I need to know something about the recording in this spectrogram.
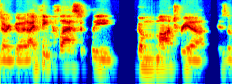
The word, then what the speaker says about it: gematria: good i think classically gomatria is the right pronunciation but technically it's geometry within language so i like the hard g for geometry essentially gamatria is this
